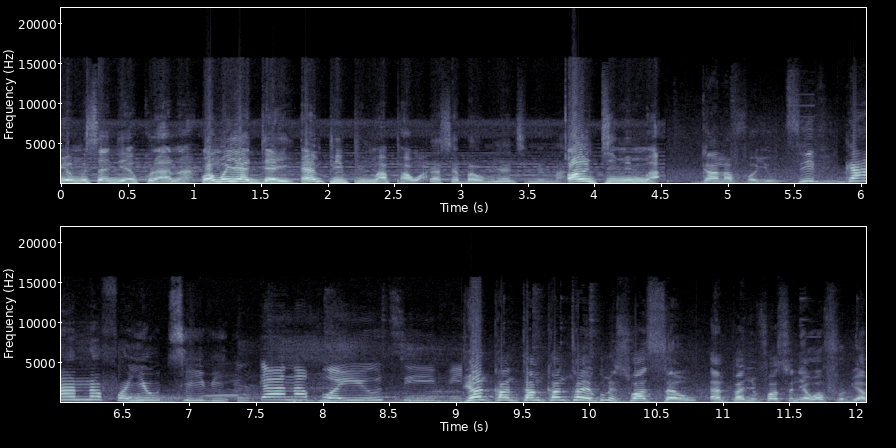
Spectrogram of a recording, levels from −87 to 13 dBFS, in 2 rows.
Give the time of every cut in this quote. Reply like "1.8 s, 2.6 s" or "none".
0.9 s, 1.8 s, 3.2 s, 4.6 s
